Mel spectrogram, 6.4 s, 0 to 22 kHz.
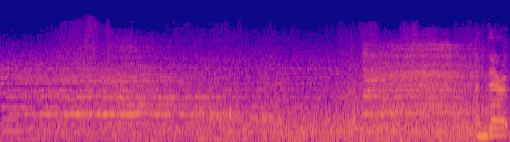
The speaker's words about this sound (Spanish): Y ahí estaba otra vez, el silbato que llamaba al trabajo. Era el primer sonido en 17 meses que no había sido generado por ellos mismos.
